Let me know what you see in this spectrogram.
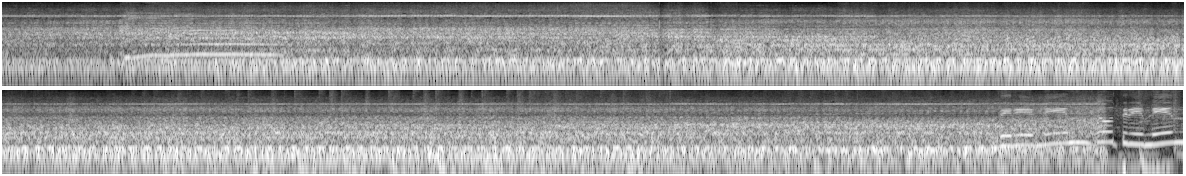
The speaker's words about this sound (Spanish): Ahí está el sonido del tractor. Mira, está con unos arrayanes ahí.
